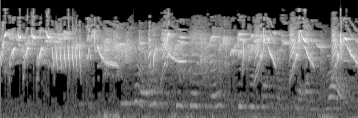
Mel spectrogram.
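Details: European goldfinch of the parva subspecies, Cravaty song style from El Bordj, singing on coming out of moult: fast liquid twittering and buzzy trills high in pitch, with faint low tones beneath.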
